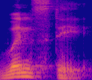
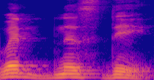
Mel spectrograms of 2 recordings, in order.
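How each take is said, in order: First: WEDNESDAY said as "wens-day", two syllables; silent D. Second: WEDNESDAY slowly split as "wed-nes-day"; three-syllable mispronunciation. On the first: Teacher gives the right pronunciation, silent D. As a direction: say Wednesday without the first D. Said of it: "the right pronunciation for this word". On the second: Teacher shows the common Indian mistake, three syllables. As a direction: say Wednesday in three parts, sounding the D. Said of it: "break this word into three syllables". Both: Shown as a demonstration.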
